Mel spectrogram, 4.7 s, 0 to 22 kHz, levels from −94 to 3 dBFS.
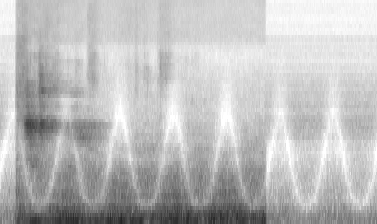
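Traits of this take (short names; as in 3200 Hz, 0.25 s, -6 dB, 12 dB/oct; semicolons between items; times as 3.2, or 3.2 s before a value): phasing stages 2, 1.5 Hz, lowest notch 220–2800 Hz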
